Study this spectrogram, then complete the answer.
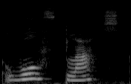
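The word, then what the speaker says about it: Wolf Blass: often what are you opening um this is wolf blast vineyards is that how you pronounce that b l a double s yeah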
